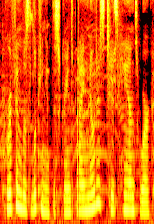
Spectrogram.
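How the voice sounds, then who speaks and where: A woman's voice: lowish voice, moderate pace, warm tone, lightly acted. A woman playing a resolute, stealthy mother and doctor who narrates a scripted audio drama. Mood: measured suspense. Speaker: narrator and lead actor.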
